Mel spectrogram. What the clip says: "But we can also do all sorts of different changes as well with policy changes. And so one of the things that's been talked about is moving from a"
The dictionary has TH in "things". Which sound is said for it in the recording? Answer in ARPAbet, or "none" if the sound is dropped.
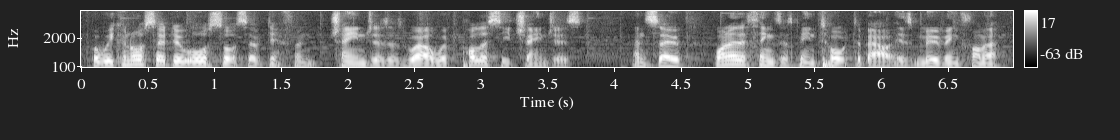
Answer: TH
